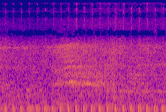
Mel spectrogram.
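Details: Motorcycle that kept stalling while running, idling after the old spark plug was refitted and seated fully: steady even single-cylinder thump about eight beats a second, no misfire or stumble; now running normally.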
